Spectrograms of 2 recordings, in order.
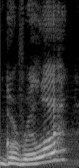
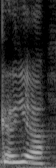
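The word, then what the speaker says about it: guerrilla: get this quest line the face when you learned the spanish pronunciation first and now you're confused every time someone says guerilla as gorilla i know i said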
